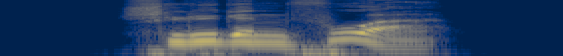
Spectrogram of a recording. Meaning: first/third-person plural subjunctive II of vorschlagen
- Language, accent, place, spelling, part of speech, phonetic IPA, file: German, Germany, Berlin, schlügen vor, verb, [ˌʃlyːɡn̩ ˈfoːɐ̯], De-schlügen vor.ogg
